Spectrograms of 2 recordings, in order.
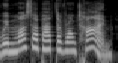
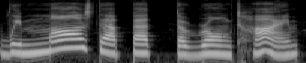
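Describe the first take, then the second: First: It is said fast. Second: It is said slowly.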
